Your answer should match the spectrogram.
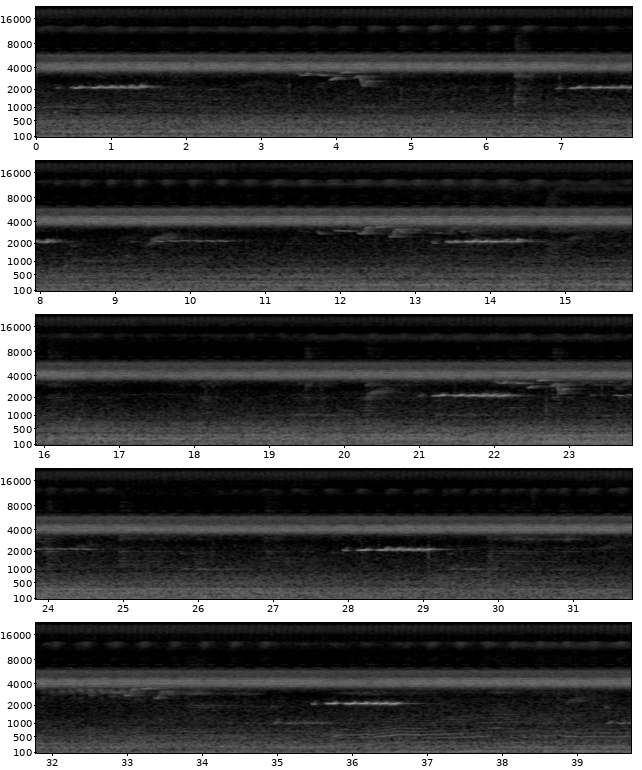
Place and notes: Zhonggua Rd., Puli Township - Bird calls
Early morning, Bird calls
